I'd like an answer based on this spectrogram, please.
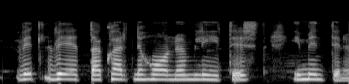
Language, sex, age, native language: Icelandic, female, 18-19, Polish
